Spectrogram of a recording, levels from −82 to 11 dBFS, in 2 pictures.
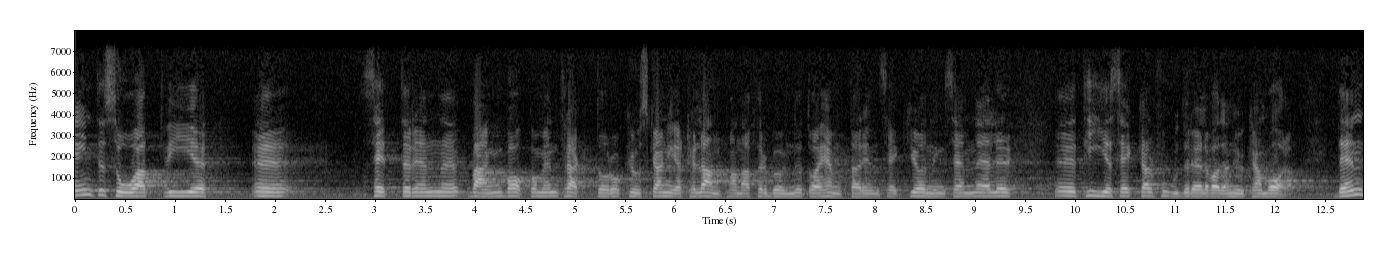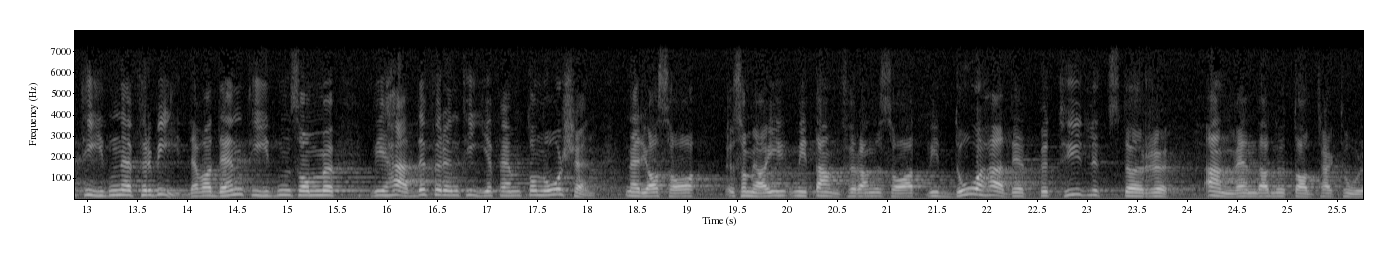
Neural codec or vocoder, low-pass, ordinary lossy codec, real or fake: none; 7.2 kHz; none; real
